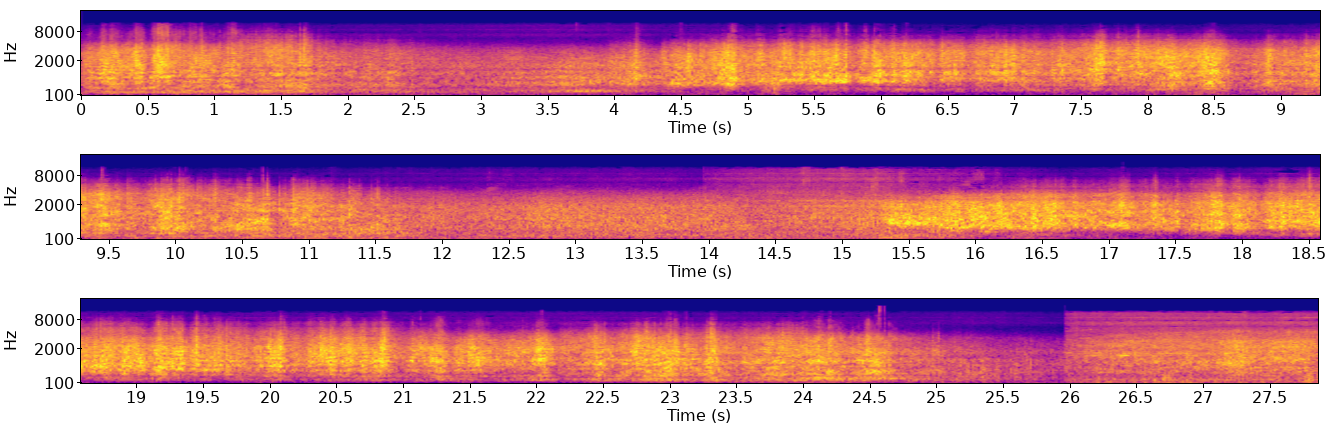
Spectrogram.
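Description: Fighter jet engine noise from a flying display, a loud rushing roar that swells and fades as the jet passes, broken by abrupt changes where the recording is cut.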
